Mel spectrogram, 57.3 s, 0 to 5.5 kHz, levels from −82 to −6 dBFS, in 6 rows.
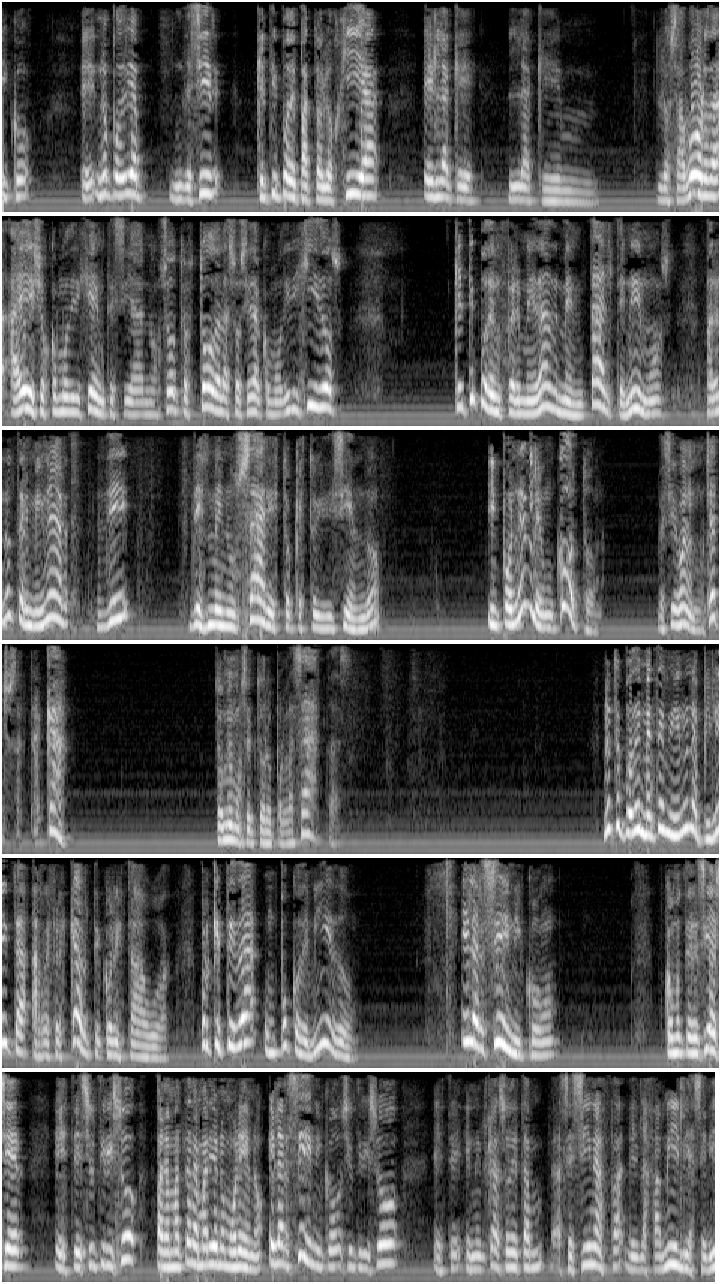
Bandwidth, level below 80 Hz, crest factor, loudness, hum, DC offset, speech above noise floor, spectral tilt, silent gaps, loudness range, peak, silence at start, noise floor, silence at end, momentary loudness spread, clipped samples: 5.4 kHz; -48 dBFS; 16 dB; -16 LUFS; 50 Hz at -40 dBFS; under 0.1%; 28 dB; -7.5 dB/octave; none; 7 LU; 0 dBFS; 0 s; -44 dBFS; 0 s; 13 LU; under 0.1%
